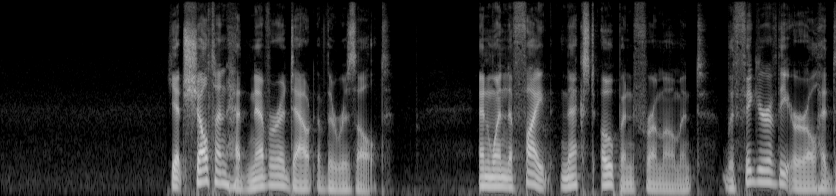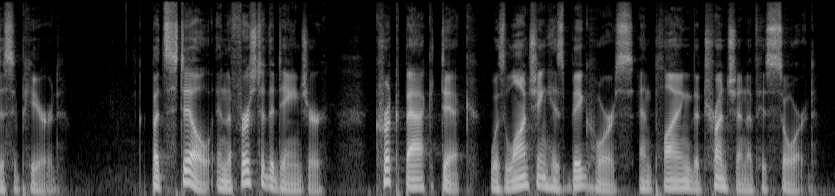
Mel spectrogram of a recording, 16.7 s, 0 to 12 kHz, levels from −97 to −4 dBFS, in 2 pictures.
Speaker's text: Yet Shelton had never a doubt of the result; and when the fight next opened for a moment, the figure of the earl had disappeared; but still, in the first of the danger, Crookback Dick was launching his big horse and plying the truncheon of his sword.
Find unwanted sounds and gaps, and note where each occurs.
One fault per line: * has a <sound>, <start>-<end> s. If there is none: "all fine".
all fine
